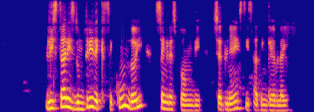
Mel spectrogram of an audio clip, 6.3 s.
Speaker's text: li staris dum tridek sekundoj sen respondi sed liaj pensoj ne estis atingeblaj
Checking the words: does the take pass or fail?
fail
